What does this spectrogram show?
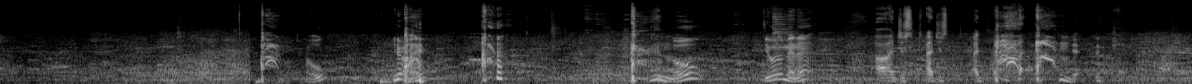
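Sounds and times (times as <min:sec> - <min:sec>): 
man coughing after a drink goes down the wrong way: 0:02.6 - 0:02.9, 0:03.9 - 0:05.1, 0:06.3 - 0:06.8, 0:09.9 - 0:10.8
speech: 0:03.1 - 0:04.4, 0:07.6 - 0:08.2, 0:08.8 - 0:11.4.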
